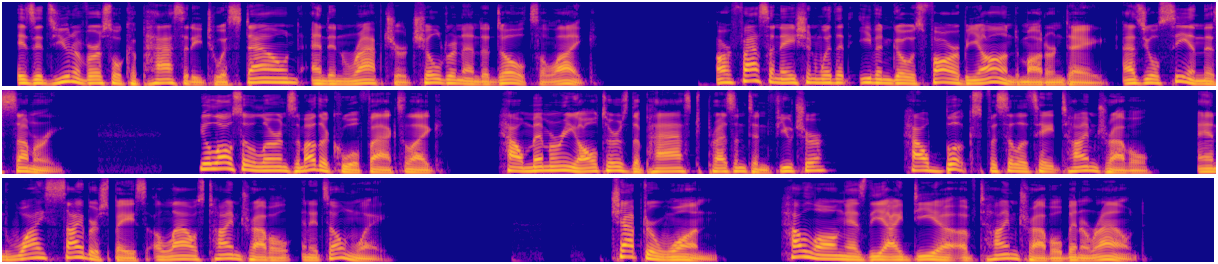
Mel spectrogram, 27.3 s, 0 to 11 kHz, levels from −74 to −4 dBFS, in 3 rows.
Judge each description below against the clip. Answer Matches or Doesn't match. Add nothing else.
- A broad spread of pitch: Matches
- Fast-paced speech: Doesn't match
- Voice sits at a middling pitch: Doesn't match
